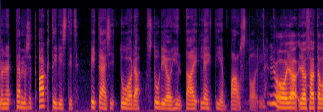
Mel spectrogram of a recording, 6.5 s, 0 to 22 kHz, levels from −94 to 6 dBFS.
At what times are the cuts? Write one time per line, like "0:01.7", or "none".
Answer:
none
